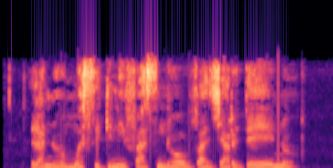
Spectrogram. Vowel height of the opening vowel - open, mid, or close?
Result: open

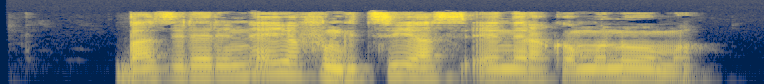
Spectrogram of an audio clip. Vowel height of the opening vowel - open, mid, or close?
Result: open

